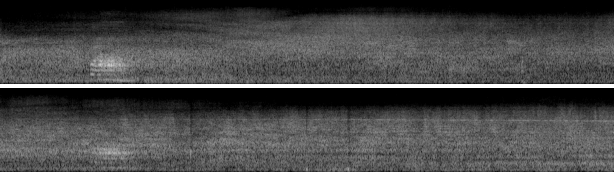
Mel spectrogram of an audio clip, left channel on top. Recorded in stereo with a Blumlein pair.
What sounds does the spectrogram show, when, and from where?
0.9 s a shout: 60° left, 1.4 m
